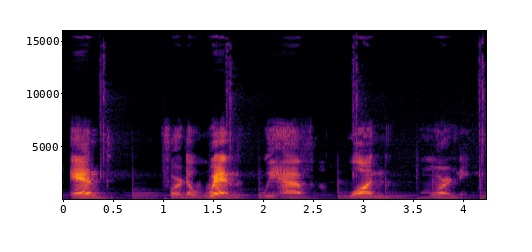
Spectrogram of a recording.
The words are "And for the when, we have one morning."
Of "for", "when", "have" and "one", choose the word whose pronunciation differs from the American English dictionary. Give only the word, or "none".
none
